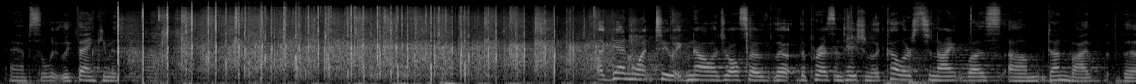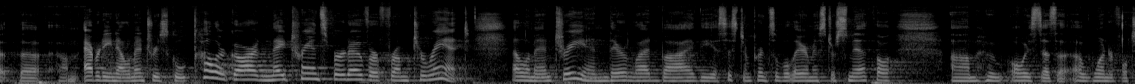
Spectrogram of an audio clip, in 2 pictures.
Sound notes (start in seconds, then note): 1.1 applause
